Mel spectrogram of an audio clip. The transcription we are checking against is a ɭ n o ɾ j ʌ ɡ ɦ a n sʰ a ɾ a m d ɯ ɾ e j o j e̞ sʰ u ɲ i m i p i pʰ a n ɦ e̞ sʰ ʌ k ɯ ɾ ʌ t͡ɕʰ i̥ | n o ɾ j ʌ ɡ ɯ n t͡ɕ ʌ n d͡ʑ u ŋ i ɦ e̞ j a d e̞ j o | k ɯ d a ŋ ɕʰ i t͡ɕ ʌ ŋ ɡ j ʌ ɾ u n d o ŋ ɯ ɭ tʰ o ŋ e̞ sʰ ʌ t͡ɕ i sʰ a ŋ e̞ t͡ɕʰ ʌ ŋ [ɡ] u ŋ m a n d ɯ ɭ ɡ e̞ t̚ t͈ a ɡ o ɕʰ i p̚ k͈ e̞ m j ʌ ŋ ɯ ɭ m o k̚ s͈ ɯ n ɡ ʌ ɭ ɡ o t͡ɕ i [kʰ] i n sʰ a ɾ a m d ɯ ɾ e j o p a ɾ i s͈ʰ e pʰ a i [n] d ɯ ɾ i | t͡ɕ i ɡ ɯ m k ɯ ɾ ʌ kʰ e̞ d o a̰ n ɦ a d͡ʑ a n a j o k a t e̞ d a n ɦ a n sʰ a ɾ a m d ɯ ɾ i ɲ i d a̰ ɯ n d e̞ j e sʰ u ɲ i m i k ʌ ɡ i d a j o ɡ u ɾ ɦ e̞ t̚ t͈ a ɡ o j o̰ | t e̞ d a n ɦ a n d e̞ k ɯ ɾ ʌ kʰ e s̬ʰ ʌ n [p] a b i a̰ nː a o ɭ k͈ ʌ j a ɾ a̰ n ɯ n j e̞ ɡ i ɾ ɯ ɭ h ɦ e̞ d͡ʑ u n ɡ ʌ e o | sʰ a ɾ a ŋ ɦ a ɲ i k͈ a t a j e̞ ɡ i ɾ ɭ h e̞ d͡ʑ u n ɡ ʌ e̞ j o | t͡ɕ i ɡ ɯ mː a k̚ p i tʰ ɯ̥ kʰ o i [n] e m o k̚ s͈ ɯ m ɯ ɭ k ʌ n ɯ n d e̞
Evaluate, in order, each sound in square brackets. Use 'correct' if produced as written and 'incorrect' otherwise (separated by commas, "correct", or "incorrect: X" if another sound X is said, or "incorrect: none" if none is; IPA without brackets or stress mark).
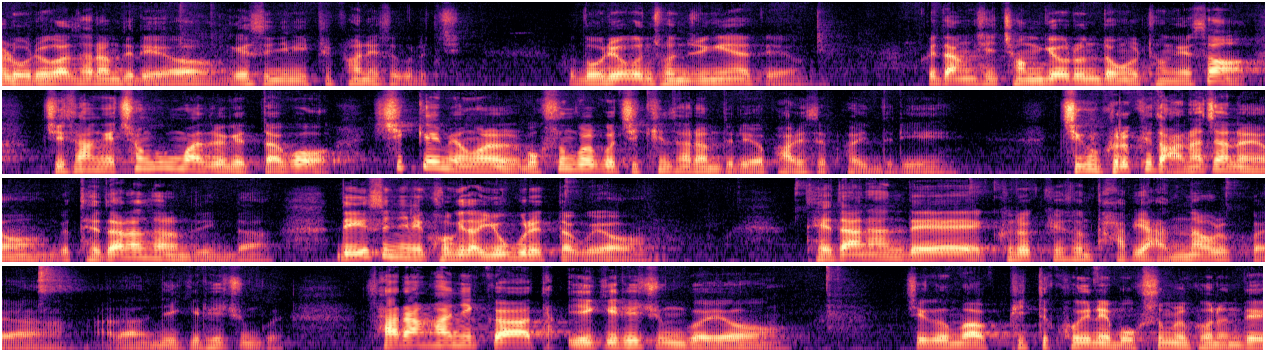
correct, correct, correct, incorrect: t, correct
